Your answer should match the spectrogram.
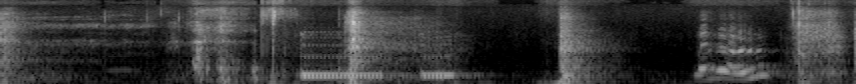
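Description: A telephone number is dialed for a prank call, with a few short beeping tones and warbling signal sounds mixed among thumps and brief bits of nearby talk.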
